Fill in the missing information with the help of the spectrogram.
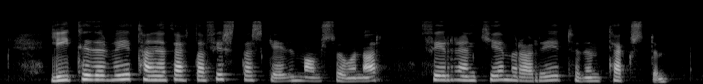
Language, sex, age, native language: Icelandic, female, 60-69, Icelandic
